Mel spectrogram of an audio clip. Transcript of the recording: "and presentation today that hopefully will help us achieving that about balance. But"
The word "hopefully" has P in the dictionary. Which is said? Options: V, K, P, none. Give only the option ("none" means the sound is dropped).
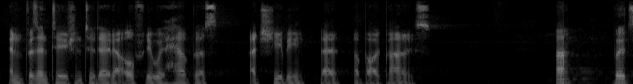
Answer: none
